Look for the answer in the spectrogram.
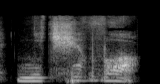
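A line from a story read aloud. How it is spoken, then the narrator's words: Breathy whisper. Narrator (Russian): одним придыханием ответила Катерина Львовна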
